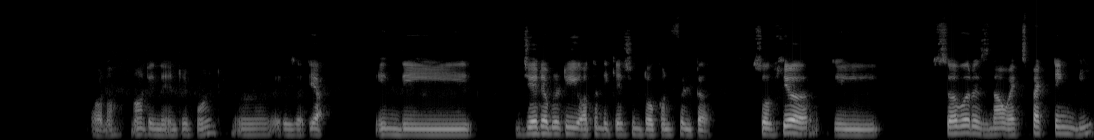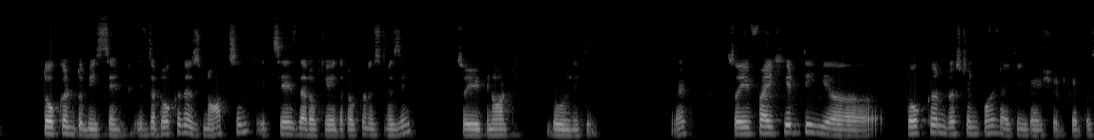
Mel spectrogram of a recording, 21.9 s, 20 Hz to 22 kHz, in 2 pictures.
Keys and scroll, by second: 5.0 ctrl+shift+super+F12.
